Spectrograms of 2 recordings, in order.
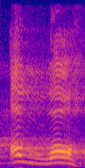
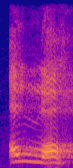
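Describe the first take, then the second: The two takes are said the same way.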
